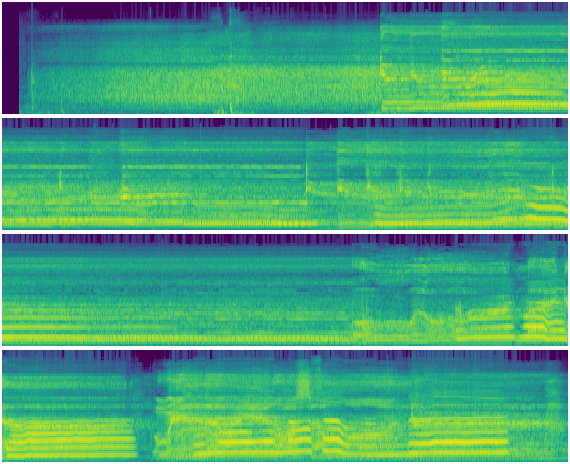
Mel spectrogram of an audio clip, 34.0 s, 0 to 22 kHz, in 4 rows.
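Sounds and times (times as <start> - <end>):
a cappella harmonised chords: 3.0 - 33.9.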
